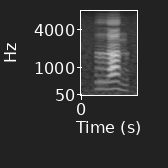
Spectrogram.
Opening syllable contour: falling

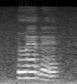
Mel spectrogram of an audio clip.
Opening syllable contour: high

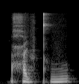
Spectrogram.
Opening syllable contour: falling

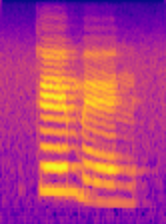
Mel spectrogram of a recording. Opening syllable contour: high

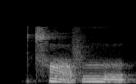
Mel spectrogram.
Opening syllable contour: low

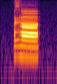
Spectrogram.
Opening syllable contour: low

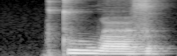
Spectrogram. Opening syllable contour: high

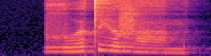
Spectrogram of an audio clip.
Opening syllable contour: rising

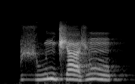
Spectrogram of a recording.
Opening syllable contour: rising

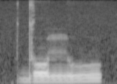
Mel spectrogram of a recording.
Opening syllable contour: low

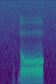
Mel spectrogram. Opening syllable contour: rising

